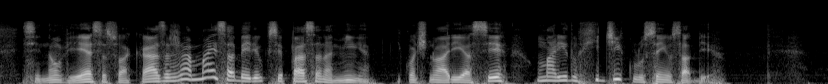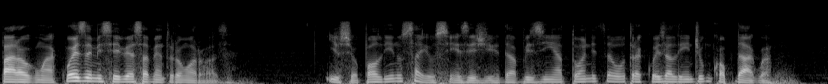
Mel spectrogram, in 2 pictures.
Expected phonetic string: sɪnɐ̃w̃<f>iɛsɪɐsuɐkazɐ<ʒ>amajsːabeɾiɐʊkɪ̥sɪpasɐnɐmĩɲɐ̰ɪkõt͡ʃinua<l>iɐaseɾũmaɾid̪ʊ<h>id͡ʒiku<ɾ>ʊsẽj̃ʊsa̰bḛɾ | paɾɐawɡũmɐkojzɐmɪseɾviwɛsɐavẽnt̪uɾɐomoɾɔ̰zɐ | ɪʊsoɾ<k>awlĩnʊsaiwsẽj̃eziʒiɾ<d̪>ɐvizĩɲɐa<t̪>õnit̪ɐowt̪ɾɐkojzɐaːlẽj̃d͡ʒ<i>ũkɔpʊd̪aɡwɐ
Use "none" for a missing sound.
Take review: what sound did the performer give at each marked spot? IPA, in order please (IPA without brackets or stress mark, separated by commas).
v, ʒ, ɾ, h, l, p, d̪, t̪, ɪ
